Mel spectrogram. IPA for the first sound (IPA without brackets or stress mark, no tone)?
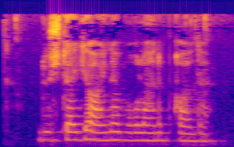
d̪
